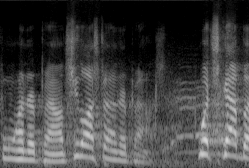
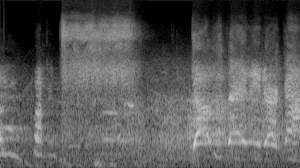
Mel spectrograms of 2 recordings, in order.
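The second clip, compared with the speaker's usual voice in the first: frenzied yell; 11 semitones higher, slower than usual. Acted. Acting out a frenzied attacker.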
